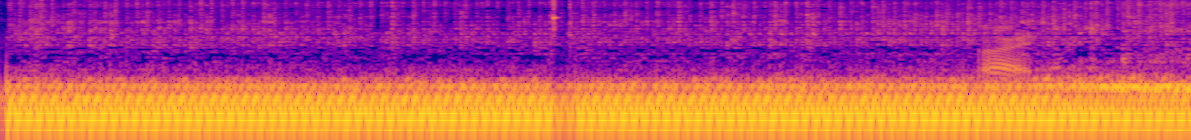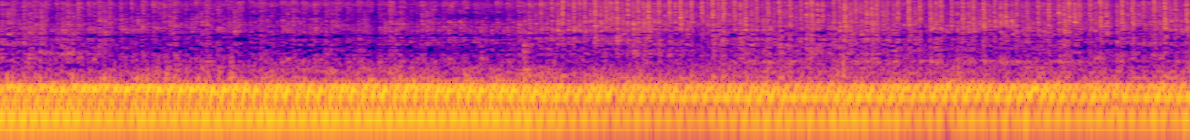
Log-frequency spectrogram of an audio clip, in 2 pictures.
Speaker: Listen to that monster. Definitely got some valve covers leaking. You can see it smoking a little bit right there. You can hear it not being happy about the val or the exhaust being off of it.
